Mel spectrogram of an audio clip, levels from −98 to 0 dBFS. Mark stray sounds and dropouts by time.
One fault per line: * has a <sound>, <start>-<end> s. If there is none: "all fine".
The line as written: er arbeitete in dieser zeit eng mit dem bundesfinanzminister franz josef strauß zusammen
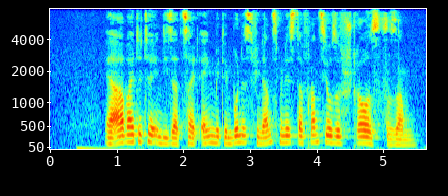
all fine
